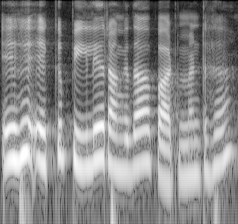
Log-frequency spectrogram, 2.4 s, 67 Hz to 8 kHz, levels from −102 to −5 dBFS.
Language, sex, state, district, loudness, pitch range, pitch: Punjabi, female, Karnataka, Bangalore, -14 LUFS, 205-260 Hz, 240 Hz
